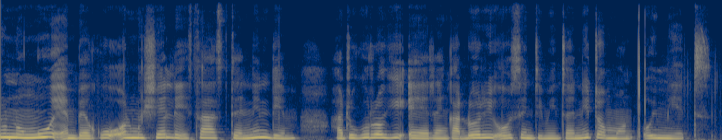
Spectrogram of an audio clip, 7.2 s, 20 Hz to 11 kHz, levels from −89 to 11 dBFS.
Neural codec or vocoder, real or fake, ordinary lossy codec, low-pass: none; real; none; none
